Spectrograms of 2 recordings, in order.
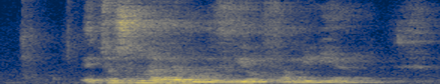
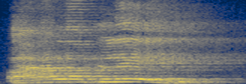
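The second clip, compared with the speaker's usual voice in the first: higher, louder, slow parent shout; parent yelling; 10 semitones higher, 7 dB louder, much slower than usual. Retold or imitated. Preacher acts a parent ordering the console off, loud yell. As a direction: call it out like a fed-up mum.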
